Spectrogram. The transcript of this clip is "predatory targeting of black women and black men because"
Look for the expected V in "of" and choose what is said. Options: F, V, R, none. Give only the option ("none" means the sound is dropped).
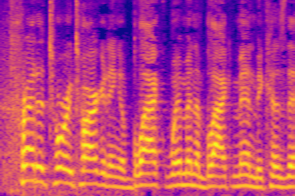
V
